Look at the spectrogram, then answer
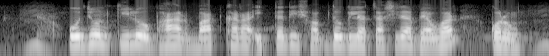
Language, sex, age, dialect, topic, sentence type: Bengali, male, 18-24, Rajbangshi, agriculture, statement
